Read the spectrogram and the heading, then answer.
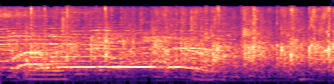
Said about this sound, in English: And then I'll just kind of go down the line here, and you can maybe save your applause till the end.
